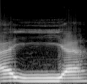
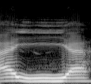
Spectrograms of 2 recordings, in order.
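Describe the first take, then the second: No difference in how they are said.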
